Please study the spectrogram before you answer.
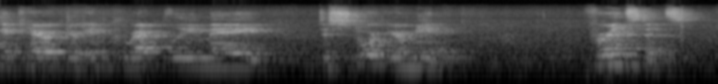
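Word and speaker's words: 妈: pronouncing a character incorrectly May distort your meaning for instance the word for mother is ma pronounced with a high flat pitch like a musical note drawn out on the other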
